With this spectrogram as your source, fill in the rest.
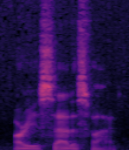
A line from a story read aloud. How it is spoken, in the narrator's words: he asked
